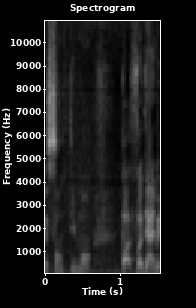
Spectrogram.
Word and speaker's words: sentiment: In French it's pronounced as sentiment.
